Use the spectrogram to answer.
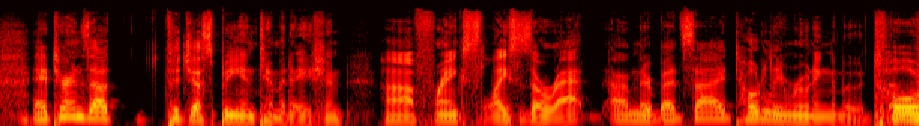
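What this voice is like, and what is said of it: Usual voice. Nothing is said of it.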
